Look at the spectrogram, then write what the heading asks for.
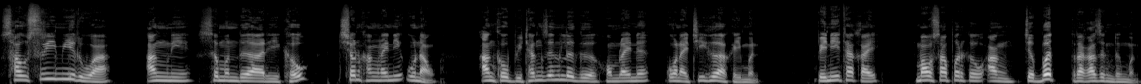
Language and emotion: Bodo, angry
